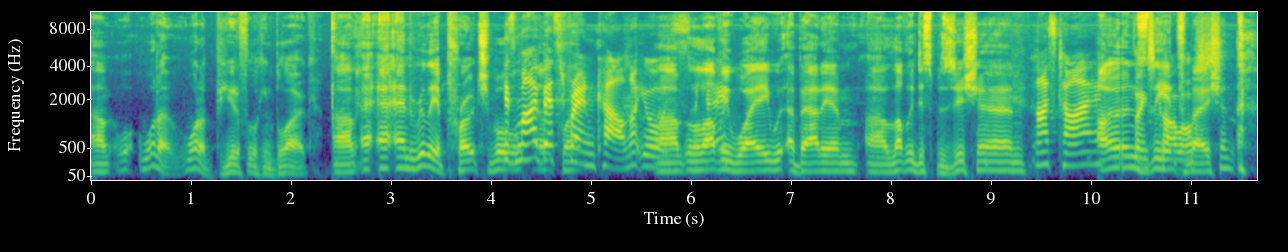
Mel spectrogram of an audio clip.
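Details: Adult male speaker; Normal speech.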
